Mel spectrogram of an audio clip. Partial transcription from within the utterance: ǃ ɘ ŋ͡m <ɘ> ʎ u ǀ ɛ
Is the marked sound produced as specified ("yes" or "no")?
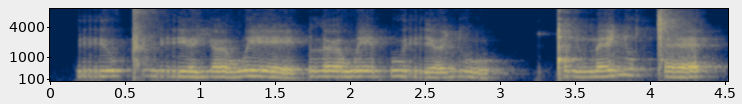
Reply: no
